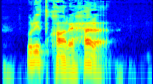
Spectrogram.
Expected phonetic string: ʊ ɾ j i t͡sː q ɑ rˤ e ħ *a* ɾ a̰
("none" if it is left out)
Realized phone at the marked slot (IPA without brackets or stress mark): a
